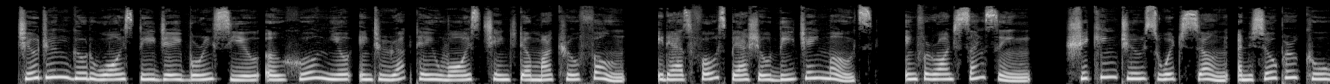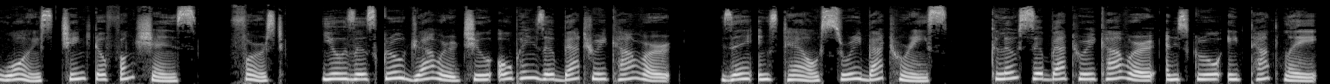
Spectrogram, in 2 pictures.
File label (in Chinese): 英女 麦克风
